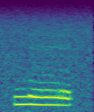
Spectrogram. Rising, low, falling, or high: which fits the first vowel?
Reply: low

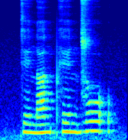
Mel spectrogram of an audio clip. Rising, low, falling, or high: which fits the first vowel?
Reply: low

